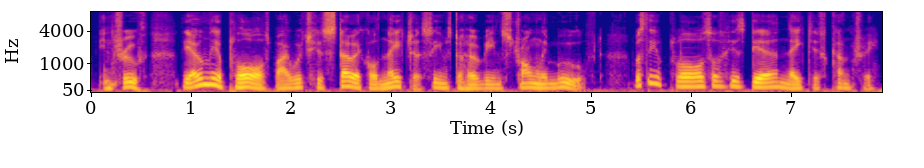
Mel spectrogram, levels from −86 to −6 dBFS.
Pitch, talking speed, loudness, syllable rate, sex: 120 Hz, 180 wpm, -18 LUFS, 5.2 syllables/s, male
